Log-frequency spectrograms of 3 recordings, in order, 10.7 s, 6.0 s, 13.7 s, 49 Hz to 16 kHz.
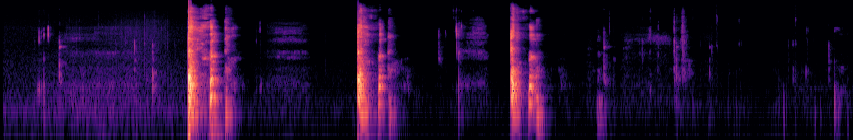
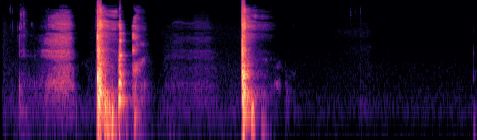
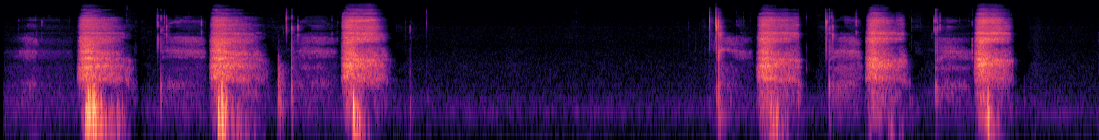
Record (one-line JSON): {"three_cough_length": "10.7 s", "three_cough_amplitude": 32768, "three_cough_signal_mean_std_ratio": 0.14, "cough_length": "6.0 s", "cough_amplitude": 32768, "cough_signal_mean_std_ratio": 0.17, "exhalation_length": "13.7 s", "exhalation_amplitude": 25968, "exhalation_signal_mean_std_ratio": 0.33, "survey_phase": "beta (2021-08-13 to 2022-03-07)", "age": "65+", "gender": "Female", "wearing_mask": "No", "symptom_runny_or_blocked_nose": true, "smoker_status": "Current smoker (1 to 10 cigarettes per day)", "respiratory_condition_asthma": false, "respiratory_condition_other": false, "recruitment_source": "REACT", "submission_delay": "13 days", "covid_test_result": "Negative", "covid_test_method": "RT-qPCR"}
